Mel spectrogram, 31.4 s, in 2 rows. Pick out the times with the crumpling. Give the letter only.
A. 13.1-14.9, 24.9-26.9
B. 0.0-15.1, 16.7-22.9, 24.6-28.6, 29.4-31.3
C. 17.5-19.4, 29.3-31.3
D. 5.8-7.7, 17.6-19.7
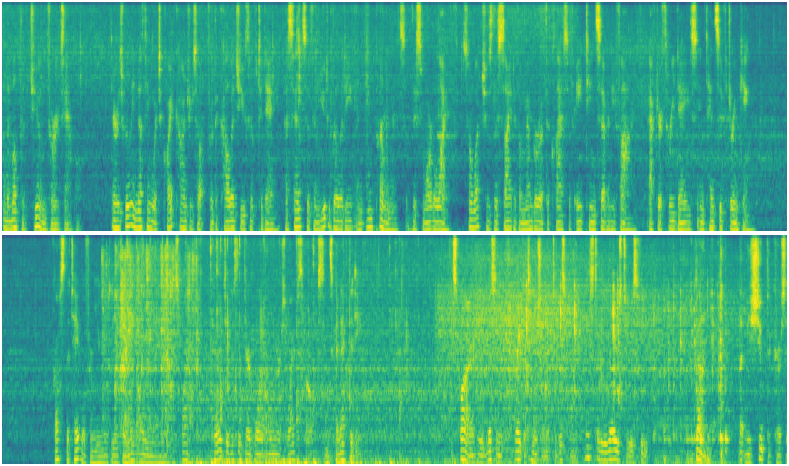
D.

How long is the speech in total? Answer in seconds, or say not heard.
27 s.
